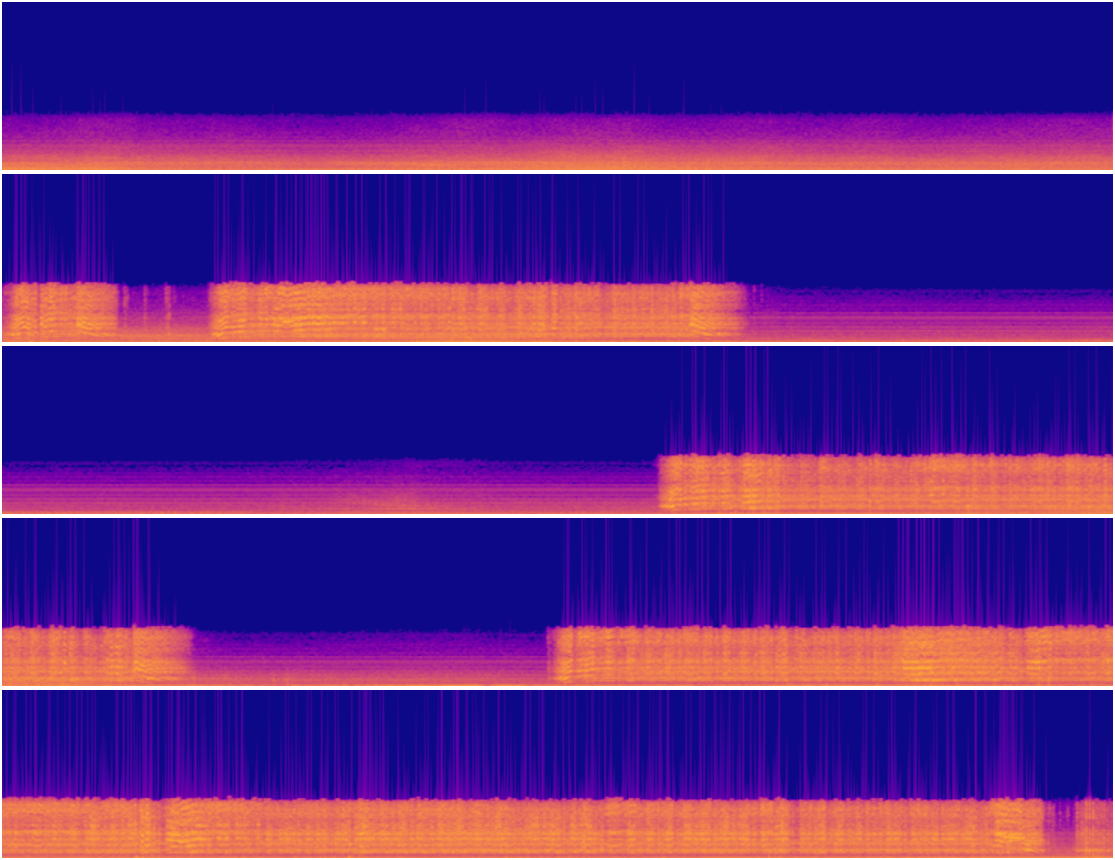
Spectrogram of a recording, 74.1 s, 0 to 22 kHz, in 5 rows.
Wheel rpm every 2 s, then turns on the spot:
0, 0, 0, 0, 0, 0, 0, 60, 40, 180, 230, 230, 70, 0, 0, 0, 0, 0, 0, 130, 230, 230, 230, 70, 0, 10, 170, 230, 230, 230, 230, 230, 230, 230, 230, 230, 160.
16-18 72-74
